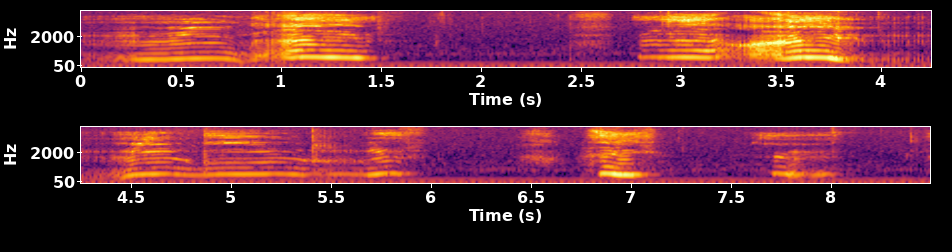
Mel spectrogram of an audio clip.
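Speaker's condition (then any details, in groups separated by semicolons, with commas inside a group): Cerebral palsy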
